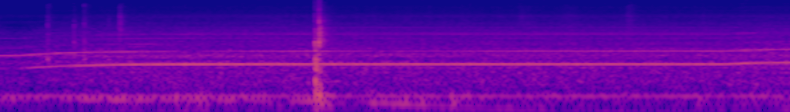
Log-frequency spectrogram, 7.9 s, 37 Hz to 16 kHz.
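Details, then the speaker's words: PlayStation 3 CECHC overheating toward YLOD, fan control tool set to 30%: fan whir climbs and holds higher whenever CPU/GPU exceed 68 degrees; cooling fan speeding up due to overheating. "if it notices that the temperatures are higher than 68 degrees, the fan will kick higher, way higher than just 30%, because this tool wants to get the temperatures lower than 68."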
